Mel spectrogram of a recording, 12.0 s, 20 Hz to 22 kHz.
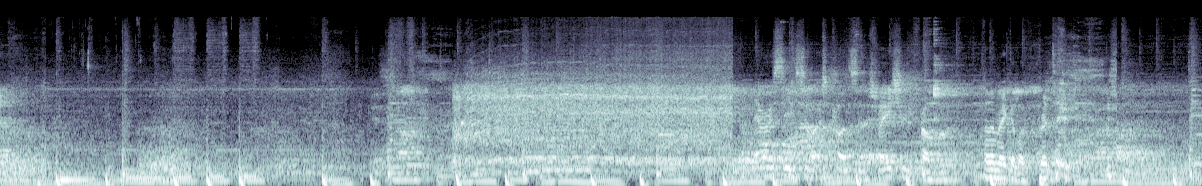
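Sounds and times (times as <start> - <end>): blender running: 4.5 - 7.4.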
